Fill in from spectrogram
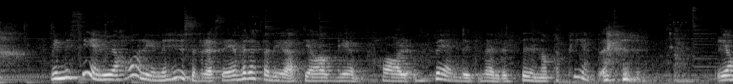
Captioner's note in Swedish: skratt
